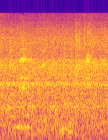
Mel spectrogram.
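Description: Steady electric fan noise in a room, with faint murmured voices.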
